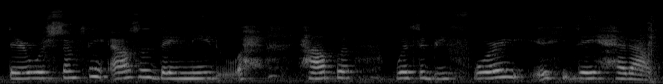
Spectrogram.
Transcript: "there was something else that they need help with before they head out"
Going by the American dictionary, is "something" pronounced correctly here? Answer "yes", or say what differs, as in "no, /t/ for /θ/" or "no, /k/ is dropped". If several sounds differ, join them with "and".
yes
